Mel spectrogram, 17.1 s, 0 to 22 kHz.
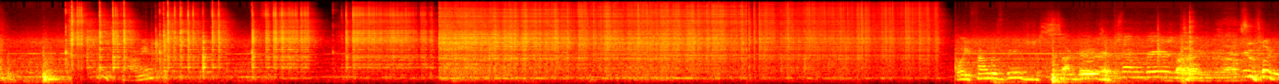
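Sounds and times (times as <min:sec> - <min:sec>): welding arc crackling and hissing: 0:00.9 - 0:12.7.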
